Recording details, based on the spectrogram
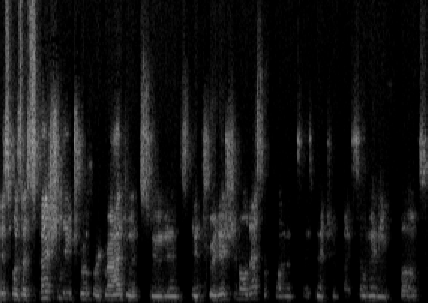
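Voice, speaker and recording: Over a quiet background, a woman's somewhat breathy voice moves through very wide pitch swings. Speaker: panel moderator, professor. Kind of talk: formal introductions at an academic symposium. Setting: stage with audience. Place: hall.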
